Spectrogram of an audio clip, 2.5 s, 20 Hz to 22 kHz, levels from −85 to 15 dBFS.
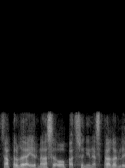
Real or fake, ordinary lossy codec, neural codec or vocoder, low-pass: fake; none; codec, 24 kHz, 1.5 kbps, HILCodec; 7.2 kHz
